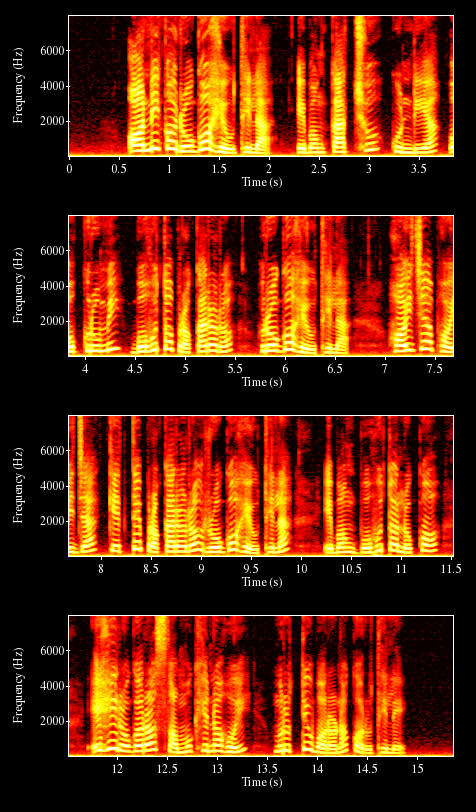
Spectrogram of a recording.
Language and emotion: Odia, neutral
